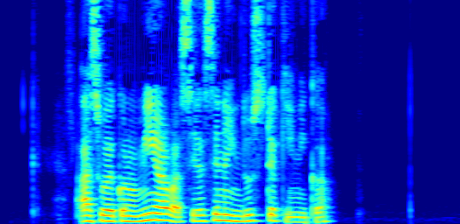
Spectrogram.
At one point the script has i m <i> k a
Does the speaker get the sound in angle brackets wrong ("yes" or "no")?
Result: no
